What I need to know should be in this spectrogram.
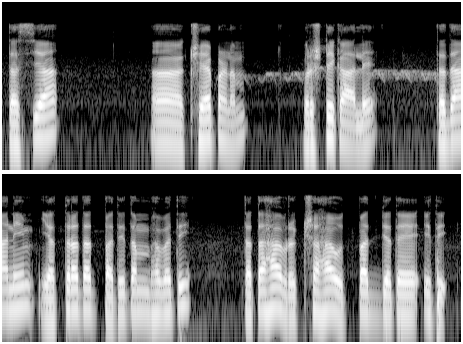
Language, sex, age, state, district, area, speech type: Sanskrit, male, 18-30, Karnataka, Bangalore Rural, rural, spontaneous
